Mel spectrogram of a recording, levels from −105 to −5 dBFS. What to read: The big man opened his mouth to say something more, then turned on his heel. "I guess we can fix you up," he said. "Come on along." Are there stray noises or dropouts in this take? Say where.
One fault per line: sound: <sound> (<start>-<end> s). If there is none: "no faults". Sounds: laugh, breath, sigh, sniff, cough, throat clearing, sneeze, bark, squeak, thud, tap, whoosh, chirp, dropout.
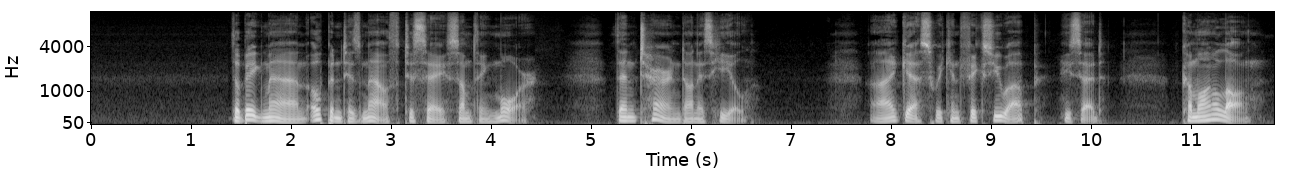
no faults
